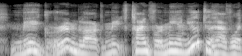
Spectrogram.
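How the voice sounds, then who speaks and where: A man's put-on character voice, fairly high in pitch and fairly slow in pace. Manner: dumb, stilted, third-person speech.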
